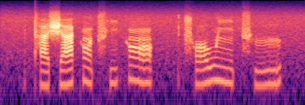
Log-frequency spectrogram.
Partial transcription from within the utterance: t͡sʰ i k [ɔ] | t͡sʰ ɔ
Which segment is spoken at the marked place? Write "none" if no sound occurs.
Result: ɔ̃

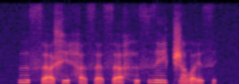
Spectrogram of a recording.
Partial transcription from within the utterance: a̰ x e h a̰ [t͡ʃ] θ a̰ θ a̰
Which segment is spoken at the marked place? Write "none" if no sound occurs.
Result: none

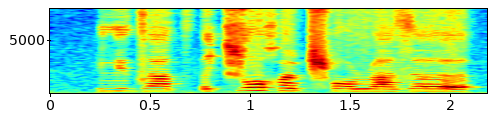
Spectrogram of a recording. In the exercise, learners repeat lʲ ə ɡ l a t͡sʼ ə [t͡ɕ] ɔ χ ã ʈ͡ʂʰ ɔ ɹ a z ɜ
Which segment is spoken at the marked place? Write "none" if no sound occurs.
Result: t͡ɕ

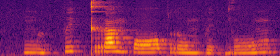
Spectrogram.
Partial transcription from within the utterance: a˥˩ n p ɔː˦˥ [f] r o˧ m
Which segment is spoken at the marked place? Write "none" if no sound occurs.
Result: p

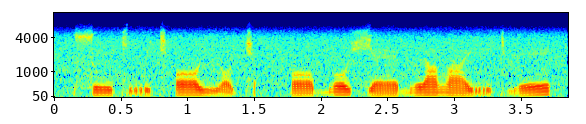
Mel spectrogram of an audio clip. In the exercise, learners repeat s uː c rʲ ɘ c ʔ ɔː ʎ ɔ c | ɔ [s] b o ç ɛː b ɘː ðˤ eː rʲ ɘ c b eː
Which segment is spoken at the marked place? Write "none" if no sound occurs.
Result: none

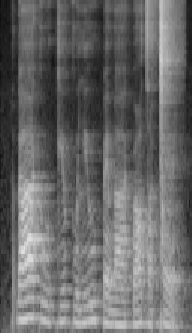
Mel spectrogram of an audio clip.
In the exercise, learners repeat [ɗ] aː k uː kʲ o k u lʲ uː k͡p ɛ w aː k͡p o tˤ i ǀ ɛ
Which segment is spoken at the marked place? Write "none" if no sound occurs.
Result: ɗ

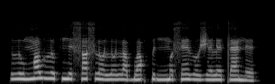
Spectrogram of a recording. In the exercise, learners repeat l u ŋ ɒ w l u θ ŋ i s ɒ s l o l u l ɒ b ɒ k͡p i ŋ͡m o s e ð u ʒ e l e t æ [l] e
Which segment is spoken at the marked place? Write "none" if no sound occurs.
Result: n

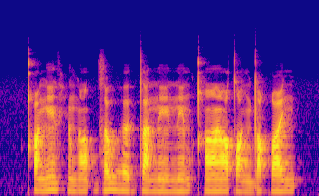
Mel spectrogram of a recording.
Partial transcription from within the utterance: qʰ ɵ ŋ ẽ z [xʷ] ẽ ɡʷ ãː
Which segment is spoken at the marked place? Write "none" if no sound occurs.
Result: h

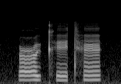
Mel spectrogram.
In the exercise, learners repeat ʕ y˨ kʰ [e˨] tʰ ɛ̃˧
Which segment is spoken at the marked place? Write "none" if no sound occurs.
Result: e˨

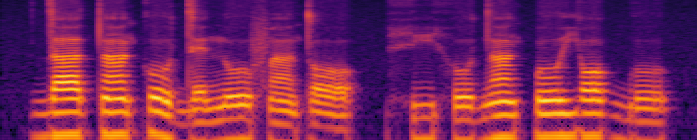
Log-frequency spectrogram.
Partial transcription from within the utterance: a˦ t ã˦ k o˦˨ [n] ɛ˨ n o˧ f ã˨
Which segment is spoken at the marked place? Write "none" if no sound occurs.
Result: d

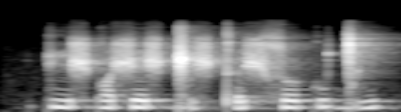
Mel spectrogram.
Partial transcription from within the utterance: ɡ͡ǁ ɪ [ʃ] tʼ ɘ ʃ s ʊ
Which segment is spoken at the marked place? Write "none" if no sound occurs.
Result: ʃ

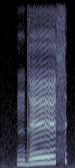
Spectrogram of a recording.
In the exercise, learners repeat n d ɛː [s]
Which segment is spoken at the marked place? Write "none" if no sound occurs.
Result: s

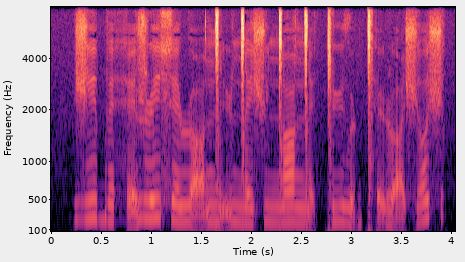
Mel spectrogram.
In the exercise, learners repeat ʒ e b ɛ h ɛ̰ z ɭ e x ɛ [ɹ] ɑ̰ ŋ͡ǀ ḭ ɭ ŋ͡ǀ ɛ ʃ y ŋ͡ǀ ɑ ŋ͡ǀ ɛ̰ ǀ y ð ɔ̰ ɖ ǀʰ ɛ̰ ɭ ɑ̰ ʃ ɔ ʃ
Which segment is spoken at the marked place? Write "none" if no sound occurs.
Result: ɹ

